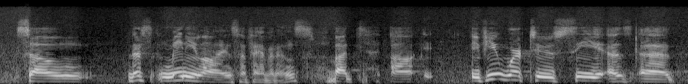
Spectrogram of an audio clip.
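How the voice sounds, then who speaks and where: A man talks at a very slow pace with a fairly high pitch. His voice makes very wide pitch swings over noticeable background noise. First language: Spanish. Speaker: biology professor. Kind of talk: lecture. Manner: halting. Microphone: poor audio quality at times.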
